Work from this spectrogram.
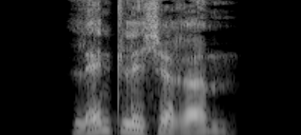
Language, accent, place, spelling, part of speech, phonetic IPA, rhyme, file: German, Germany, Berlin, ländlicherem, adjective, [ˈlɛntlɪçəʁəm], -ɛntlɪçəʁəm, De-ländlicherem.ogg
- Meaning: strong dative masculine/neuter singular comparative degree of ländlich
